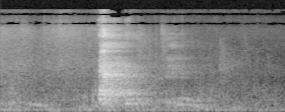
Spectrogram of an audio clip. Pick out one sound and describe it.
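A middle-aged woman speaks a few words close by.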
